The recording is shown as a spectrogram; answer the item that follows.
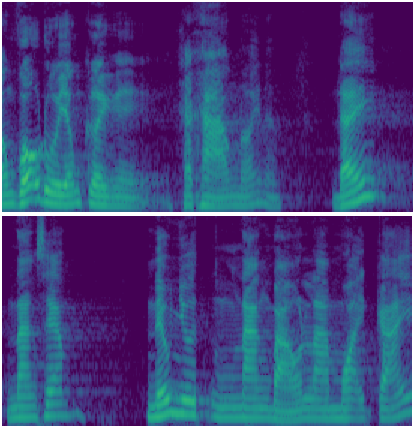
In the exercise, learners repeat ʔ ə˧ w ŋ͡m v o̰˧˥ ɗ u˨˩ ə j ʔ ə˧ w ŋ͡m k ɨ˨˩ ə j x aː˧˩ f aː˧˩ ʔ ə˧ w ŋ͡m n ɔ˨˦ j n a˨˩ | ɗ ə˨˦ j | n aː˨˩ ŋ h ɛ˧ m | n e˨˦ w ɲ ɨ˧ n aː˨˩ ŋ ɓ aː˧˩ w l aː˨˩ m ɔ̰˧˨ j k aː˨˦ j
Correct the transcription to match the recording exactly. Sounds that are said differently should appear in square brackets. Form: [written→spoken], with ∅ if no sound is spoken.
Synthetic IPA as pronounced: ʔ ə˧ w ŋ͡m v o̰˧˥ ɗ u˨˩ ə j ʔ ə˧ w ŋ͡m k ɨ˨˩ ə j x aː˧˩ [f→x] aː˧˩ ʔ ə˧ w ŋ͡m n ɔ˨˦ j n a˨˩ | ɗ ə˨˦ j | n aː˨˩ ŋ [h→s] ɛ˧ m | n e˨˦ w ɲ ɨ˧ n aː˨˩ ŋ ɓ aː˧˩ w l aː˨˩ m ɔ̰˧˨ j k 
